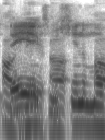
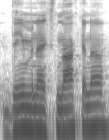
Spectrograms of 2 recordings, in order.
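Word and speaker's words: Daemon X Machina: How you pronounce it? Dex Machinima. Oh yeah, Demon X Machina.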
